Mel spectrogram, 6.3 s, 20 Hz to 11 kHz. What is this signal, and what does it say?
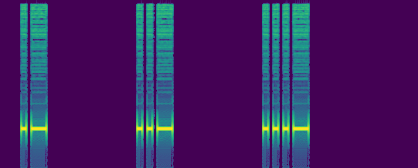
Morse code, heard as a keyed tone, about 16 wpm, 800 Hz. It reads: A U V
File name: Difficult Combos / Difficult Combos-mp3s / AUV AUV4 @10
